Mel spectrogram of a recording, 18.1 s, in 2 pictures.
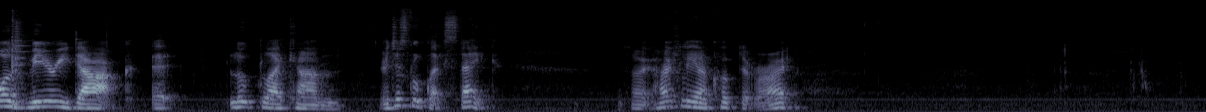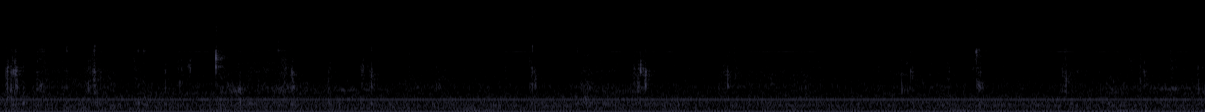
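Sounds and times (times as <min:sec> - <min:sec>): faint hum: 0:00.0 - 0:18.0
chewing mouth clicks and smacks: 0:06.4 - 0:07.0, 0:07.6 - 0:18.0.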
